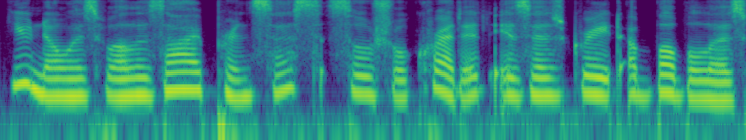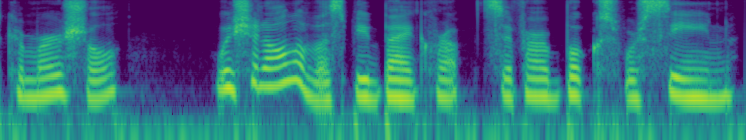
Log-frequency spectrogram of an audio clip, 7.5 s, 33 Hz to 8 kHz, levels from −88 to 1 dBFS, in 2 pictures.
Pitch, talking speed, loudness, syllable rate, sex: 200 Hz, 235 wpm, -18 LUFS, 5.4 syllables/s, female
